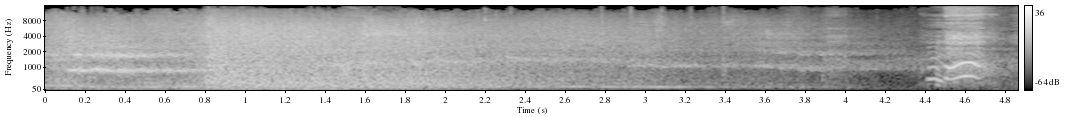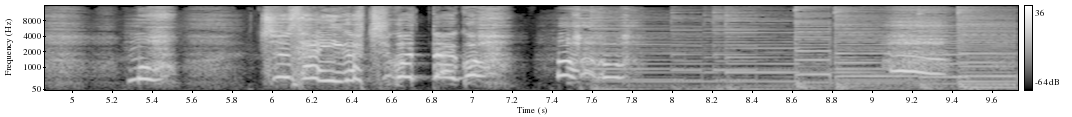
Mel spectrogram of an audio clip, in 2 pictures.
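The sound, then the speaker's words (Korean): A loud truck skid screeches for about four seconds as the truck rushes at a pedestrian running into the road, then fades into short gasping cries and shouts before soft music begins, in a radio retelling of the 2002 South Korean drama Winter Sonata. “도로로 뛰어드는 준상을 향해 달려드는 트럭 공중에 붕 떠오르는 준상”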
